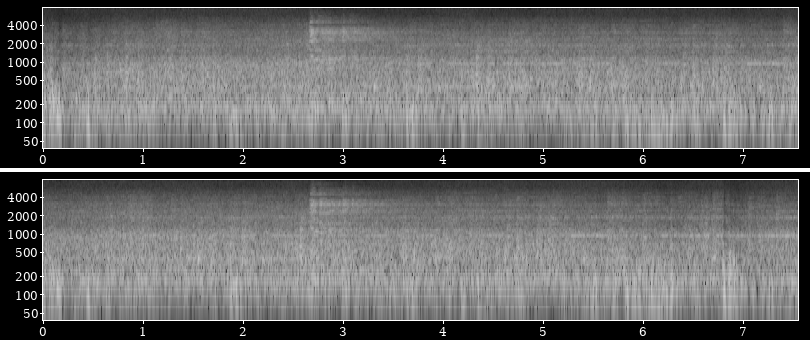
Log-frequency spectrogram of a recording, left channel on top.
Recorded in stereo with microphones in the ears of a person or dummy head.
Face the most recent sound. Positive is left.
turn(degrees=10)  # may be behind; listen again after turning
